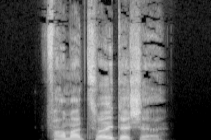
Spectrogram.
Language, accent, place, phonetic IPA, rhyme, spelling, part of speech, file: German, Germany, Berlin, [faʁmaˈt͡sɔɪ̯tɪʃə], -ɔɪ̯tɪʃə, pharmazeutische, adjective, De-pharmazeutische.ogg
- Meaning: inflection of pharmazeutisch: 1. strong/mixed nominative/accusative feminine singular 2. strong nominative/accusative plural 3. weak nominative all-gender singular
